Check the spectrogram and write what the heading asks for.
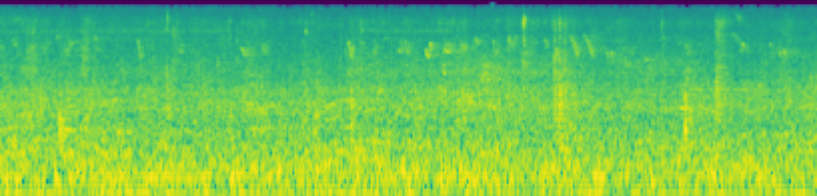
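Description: Faint hoofbeats of a Dutch Warmblood mare trotting on soft arena footing, under a steady background hiss.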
